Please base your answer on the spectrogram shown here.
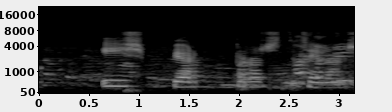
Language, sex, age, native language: Icelandic, female, 10, Icelandic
